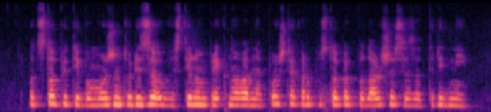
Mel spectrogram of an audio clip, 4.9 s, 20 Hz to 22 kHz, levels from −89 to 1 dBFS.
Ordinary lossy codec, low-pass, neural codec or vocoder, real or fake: none; 19.8 kHz; none; real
